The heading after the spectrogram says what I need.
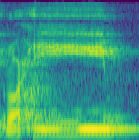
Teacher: حا وسط حلق سے ادا کریں گے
